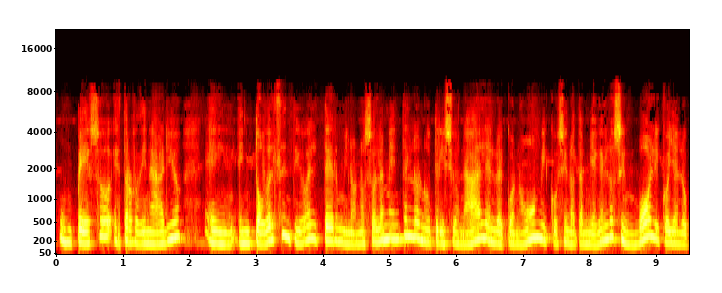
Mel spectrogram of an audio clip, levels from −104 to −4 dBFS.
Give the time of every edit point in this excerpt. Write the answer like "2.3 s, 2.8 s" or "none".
none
